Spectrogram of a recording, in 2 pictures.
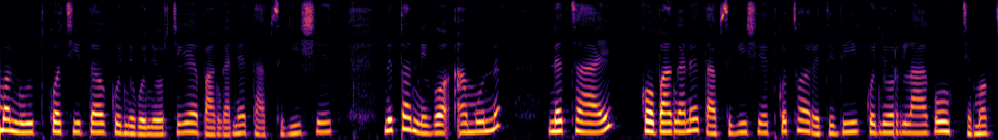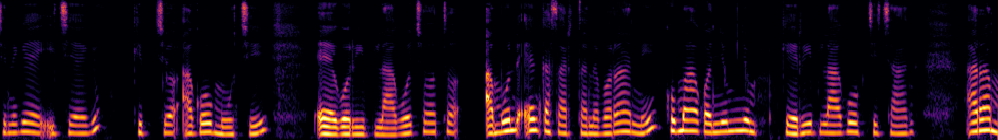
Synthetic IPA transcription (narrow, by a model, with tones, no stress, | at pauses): ma˦nu˨tkwɔt͡ʃi˦ta˦koɲu˨ko˨ɲo˨rt͡ʃi˦kɛba˨ŋɡa˨nɛ˦ta˨psi˨ɡi˦ʃe˦tnɪ˦tɔ˦nɪ˨kɔʔamʊ˦n | nɛtai˦ | kobaŋɡanɛ˦ta˨psi˨ɡi˦ʃetko˦tɔɾɪ˨tibi˦ko˦ɲorlaɡo˦k̚t͡ʃe˨mɔk̚t͡ʃi˦nɪkɛḭ˨t͡ʃɛk | kitt͡ʃɔʔa˨komu˨t͡ʃi˨ɛ˨ko˨ɾi˨bla˨ɣo˦t͡ʃɔ˦tɔ | a˨mʊ˦nḛ˦ŋɡasa˨rta˨nɛ˨bɔɾa˦nɪkuma˦kɔ˨ɲu˦mɲu˦mke˨ɾi˦blaɡo˦k̚t͡ʃit͡ʃaŋɡa˦ɾa˦m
